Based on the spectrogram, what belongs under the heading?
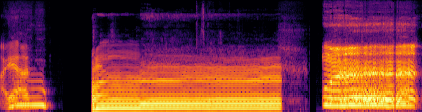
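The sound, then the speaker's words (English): A person imitates a vacuum cleaner with a loud, steady, buzzing hum held for about three seconds, framed by a short groan before it and a harsher, rougher burst after a brief pause. “which one of you can make the best vacuum noise?”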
